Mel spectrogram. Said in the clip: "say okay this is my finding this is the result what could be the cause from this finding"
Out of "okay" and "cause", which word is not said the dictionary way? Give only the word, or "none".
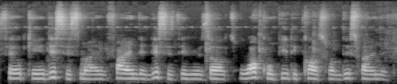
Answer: cause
